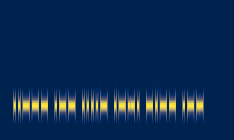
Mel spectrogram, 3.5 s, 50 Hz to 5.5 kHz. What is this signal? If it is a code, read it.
Morse code, heard as a keyed tone, about 36 wpm, 700 Hz. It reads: 2W4PYW
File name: UK MASTER QSOs TRAINING / 35WPM / UK MASTER QSOs 0031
